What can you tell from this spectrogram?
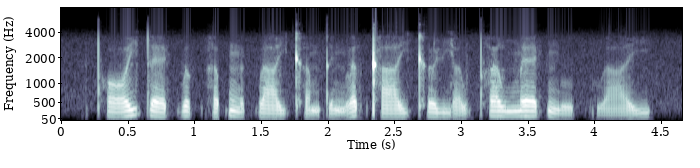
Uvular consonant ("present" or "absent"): absent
